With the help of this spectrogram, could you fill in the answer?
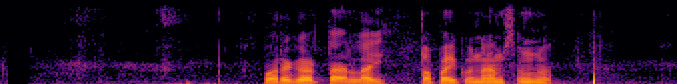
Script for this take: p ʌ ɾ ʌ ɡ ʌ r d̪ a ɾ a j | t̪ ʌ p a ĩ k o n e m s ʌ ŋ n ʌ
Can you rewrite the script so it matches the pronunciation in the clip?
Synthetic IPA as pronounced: p ʌ ɾ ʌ ɡ ʌ r t̪ a l a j | t̪ ʌ p a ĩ k o n a m s ʌ ŋ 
